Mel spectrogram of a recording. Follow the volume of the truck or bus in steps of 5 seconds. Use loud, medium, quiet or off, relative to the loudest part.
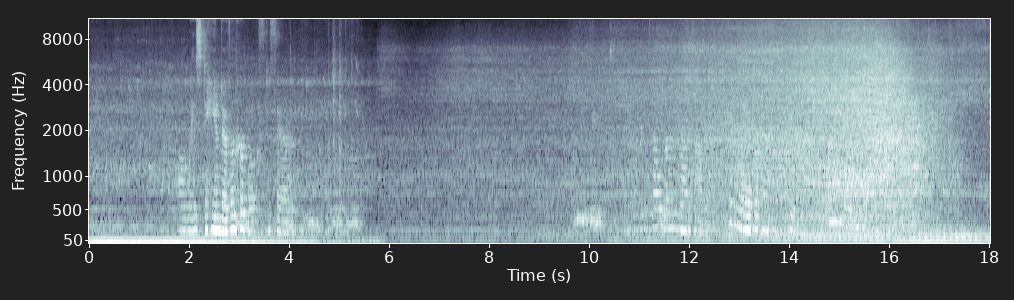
quiet, quiet, medium, loud.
